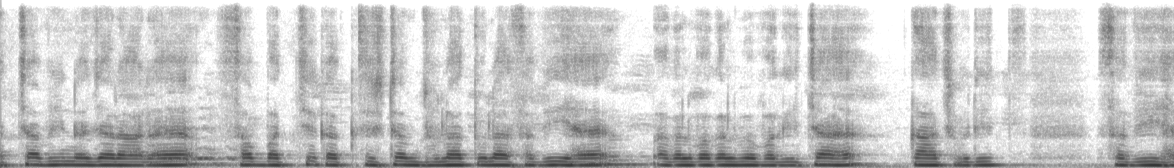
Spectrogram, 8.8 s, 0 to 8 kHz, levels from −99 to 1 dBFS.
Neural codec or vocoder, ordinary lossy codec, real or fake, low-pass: none; none; real; none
